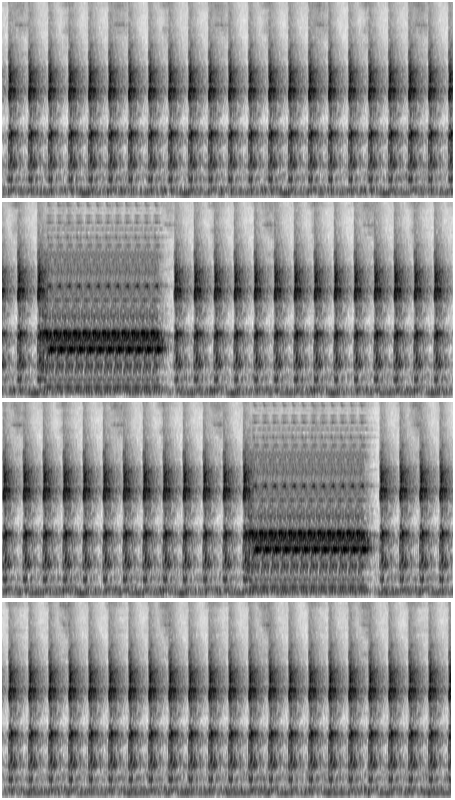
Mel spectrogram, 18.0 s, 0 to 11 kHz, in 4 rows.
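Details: Rapid regular knocking about 150 a minute broken by two louder steady buzzing tones from a Philips 1.5T MRI scanner during an abdominal scan, diffusion sequence; MRI scanner noise.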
